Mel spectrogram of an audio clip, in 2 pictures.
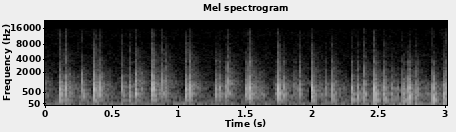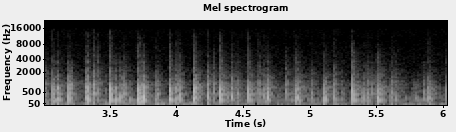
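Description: A hollow, medium brown corrugated cardboard box is held close to the microphone and tapped with fingertips on its flat faces. A quick, uneven stream of soft, dull, hollow thuds follows, with a low-mid body and almost no ring after each tap.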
